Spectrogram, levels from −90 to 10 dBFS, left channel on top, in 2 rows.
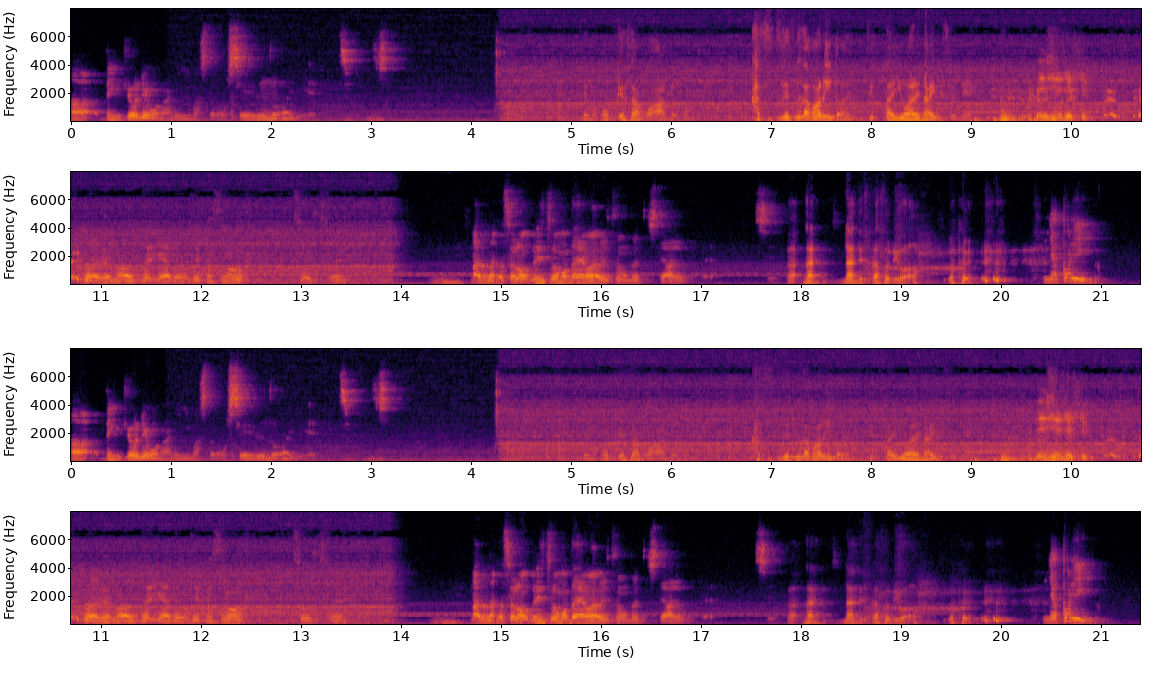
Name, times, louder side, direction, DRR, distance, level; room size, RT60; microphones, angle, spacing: voice 1, 0.0-3.2 9.6-10.2 10.8-12.5 12.9-13.5 14.7-16.9 17.5-17.7 20.4-20.9, equal, 10° right, 9 dB, 0.6 m, -25 dB
sound 1, 0.9-7.9, right 1 dB, 45° right, 3.1 m, -47 dB
sound 2, 1.6-19.6, equal, 5° left, 4.7 m, -46 dB
voice 2, 1.8-2.3 3.0-3.1 4.3-4.6 5.1-6.2 6.8-10.0 10.3-10.8 14.3-14.6 17.9-19.2 19.6-20.4, left 4 dB, 80° left, 11 dB, 0.7 m, -27 dB
sound 3, 4.3-13.9, right 1 dB, 30° right, 2.0 m, -35 dB
12.5 x 5.9 x 5.4 m, 0.43 s
head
